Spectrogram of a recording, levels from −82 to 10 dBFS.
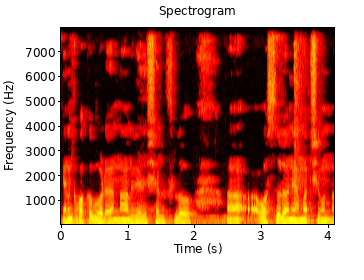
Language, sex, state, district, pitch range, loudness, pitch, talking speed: Telugu, male, Telangana, Hyderabad, 120-140 Hz, -16 LUFS, 125 Hz, 130 wpm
